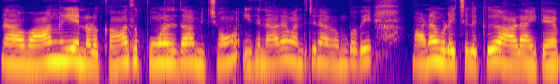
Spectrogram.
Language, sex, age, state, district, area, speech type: Tamil, female, 30-45, Tamil Nadu, Pudukkottai, urban, spontaneous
